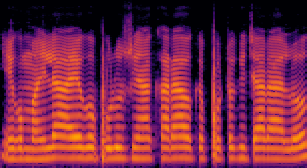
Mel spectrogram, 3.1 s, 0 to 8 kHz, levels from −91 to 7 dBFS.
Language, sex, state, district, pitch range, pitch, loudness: Hindi, male, Bihar, Saran, 180-185 Hz, 185 Hz, -15 LUFS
